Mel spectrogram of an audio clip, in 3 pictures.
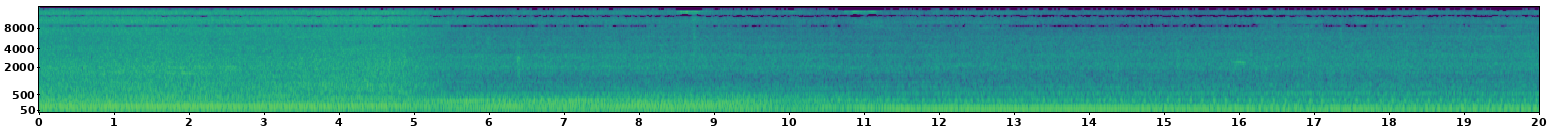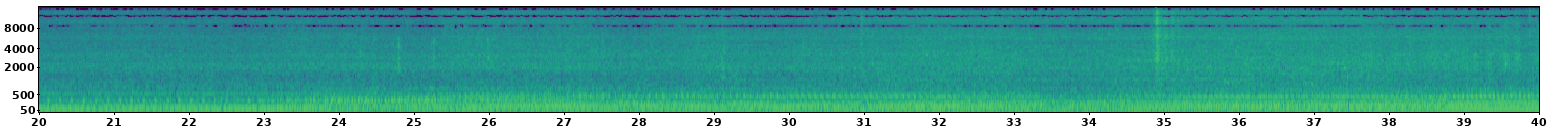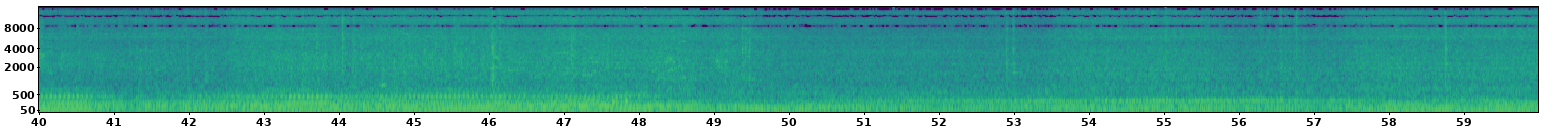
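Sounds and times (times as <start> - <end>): buggy engine revving: 0.0 - 59.9.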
